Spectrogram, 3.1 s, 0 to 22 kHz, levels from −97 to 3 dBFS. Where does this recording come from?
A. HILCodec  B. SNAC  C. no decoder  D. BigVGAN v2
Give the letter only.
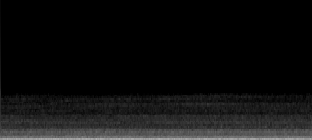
D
